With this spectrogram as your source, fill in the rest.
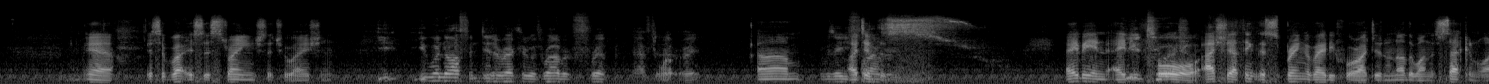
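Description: No technical faults can be heard anywhere here.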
